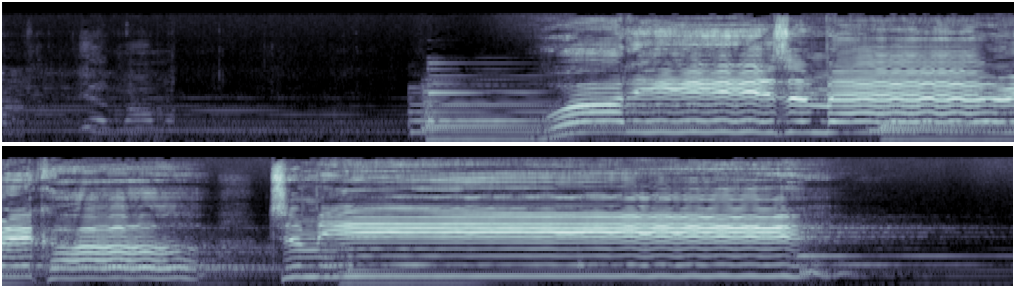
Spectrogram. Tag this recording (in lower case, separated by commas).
music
